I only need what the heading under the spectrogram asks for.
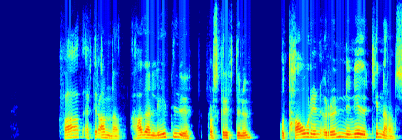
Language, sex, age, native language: Icelandic, male, 40-49, Icelandic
